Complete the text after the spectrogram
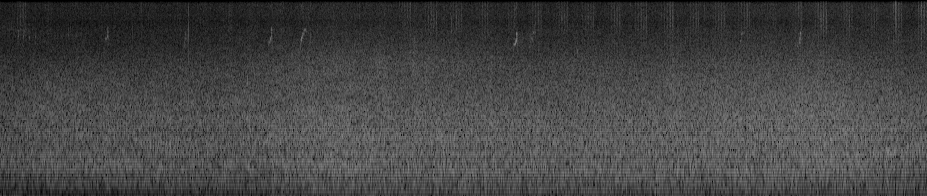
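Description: Ocean waves breaking in long rolling breakers with white foam on the Crozon peninsula, facing a small islet, make a dense, continuous roar of white noise that swells slightly after the first few seconds and stays steady throughout, with no voices.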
